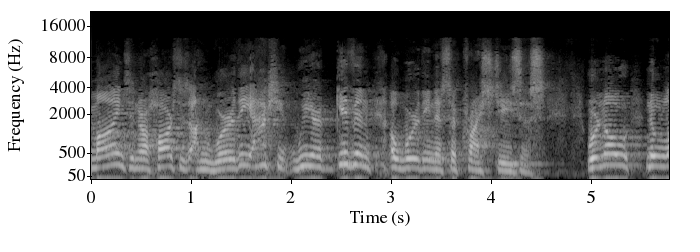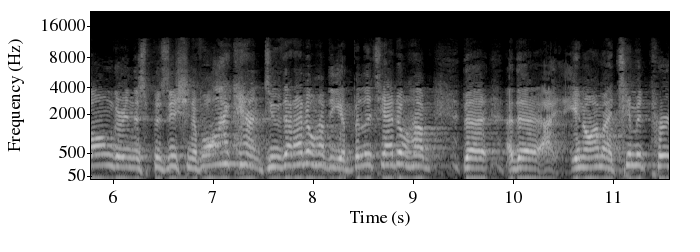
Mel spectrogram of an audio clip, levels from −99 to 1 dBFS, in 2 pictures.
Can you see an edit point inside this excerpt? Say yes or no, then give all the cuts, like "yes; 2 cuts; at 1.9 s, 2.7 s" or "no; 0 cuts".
no; 0 cuts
